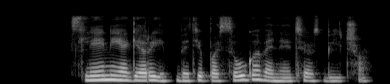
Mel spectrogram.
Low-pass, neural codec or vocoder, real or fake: 9.9 kHz; none; real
